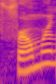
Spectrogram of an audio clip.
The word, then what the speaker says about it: Frommer: You pronounced it right. Frommer like Homer.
